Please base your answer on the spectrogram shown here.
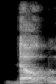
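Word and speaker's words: doubt: तो इसमें यहां पर हम देखेंगे डाउट में वी साइलेंट होता है। वी का उच्चारण नहीं किया जाता है।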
